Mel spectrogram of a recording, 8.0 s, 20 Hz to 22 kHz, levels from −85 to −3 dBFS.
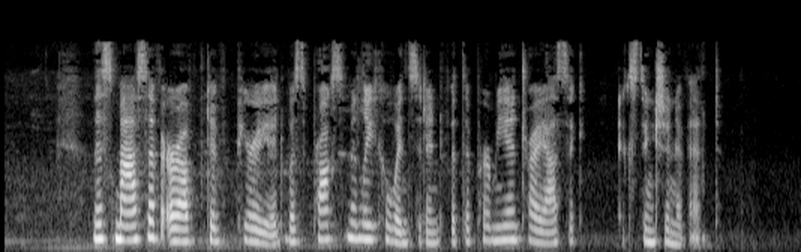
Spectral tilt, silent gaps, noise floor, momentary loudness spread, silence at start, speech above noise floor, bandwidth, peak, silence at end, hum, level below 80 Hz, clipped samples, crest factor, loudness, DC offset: -4 dB/octave; none; -61 dBFS; 17 LU; 0.55 s; 42 dB; 11.5 kHz; -2 dBFS; 0.95 s; none; -60 dBFS; under 0.1%; 18 dB; -19 LUFS; under 0.1%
